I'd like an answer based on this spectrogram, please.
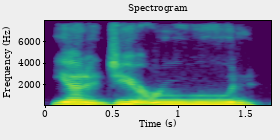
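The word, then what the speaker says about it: يرجعون: Ain is from the halkiya letters, and you have to feel that squeezing sound in your muscles in the neck when you say yarji'un, yarji'un. Okay, so it's a throat letter and it's from the middle of the throat.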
